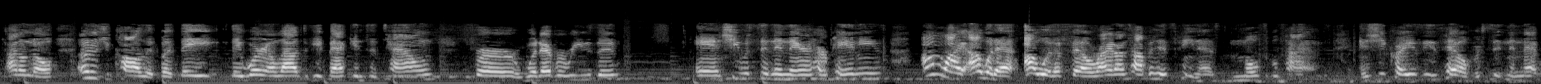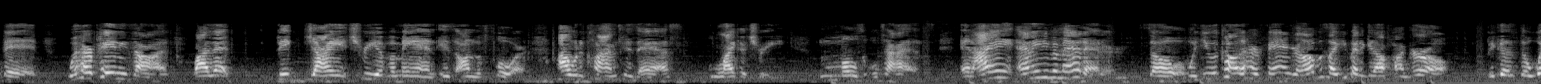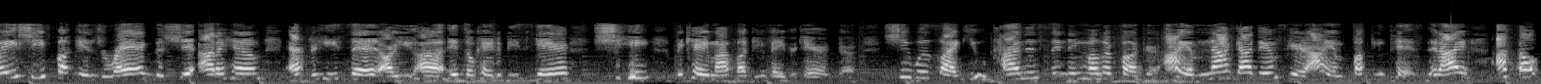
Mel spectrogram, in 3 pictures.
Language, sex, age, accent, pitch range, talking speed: English, female, 20-39, American, 210-350 Hz, 205 wpm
